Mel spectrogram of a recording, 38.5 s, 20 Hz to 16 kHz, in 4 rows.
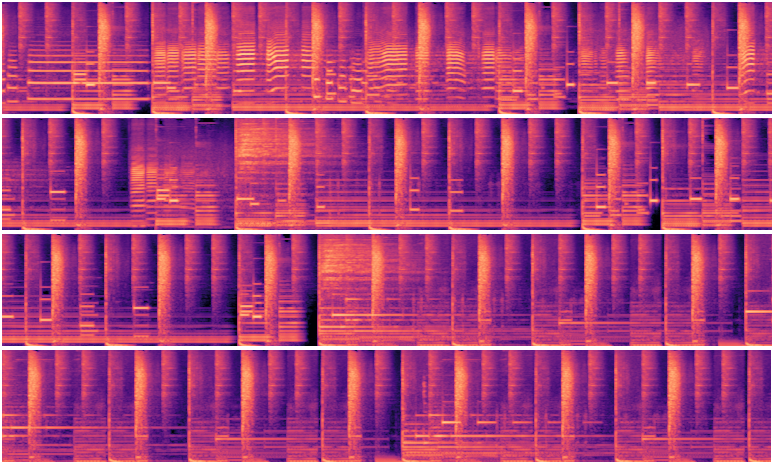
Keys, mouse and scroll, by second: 0.1 KP_7, 1.4 shift+d, 2.9 click, 3.5 g, 5.9 click, 6.7 g, 8.5 click, 9.6 shift+d, 11.5 click, 12.3 g, 13.9 shift+middle click, 14.1 scroll down 2, 14.3-17.0 shift+middle drag, 18.5 click, 20.1 shift+d, 21.7-23.1 scroll up 4, 22.0 shift+middle drag, 23.1 2, 23.3 click, 25.2 shift+d, 28.8 e, 31.6 1, 31.9 click, 32.6 ctrl+shift+b, 35.4 2, 35.7 click, 36.4 x, 38.3 click.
